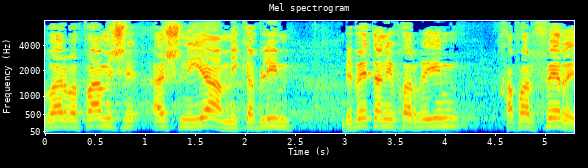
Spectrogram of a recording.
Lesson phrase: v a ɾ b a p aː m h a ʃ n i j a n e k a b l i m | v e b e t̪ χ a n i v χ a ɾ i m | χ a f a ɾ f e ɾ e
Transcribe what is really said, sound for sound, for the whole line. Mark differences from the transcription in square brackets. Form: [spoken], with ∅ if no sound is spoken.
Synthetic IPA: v a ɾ b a p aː m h a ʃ n i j a [m] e k a b l i m | [b] e b e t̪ [h] a n i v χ a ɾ i m | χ a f a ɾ f e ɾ e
